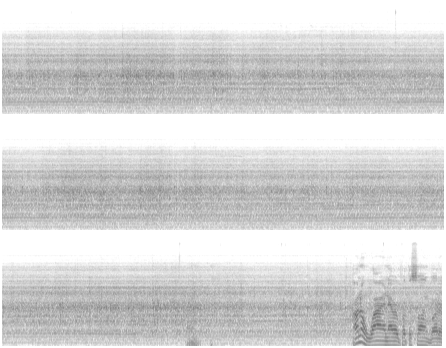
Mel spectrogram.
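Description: A race car engine roars steadily through a small speaker.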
